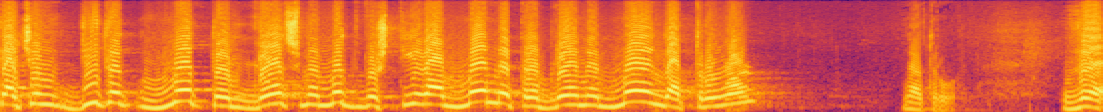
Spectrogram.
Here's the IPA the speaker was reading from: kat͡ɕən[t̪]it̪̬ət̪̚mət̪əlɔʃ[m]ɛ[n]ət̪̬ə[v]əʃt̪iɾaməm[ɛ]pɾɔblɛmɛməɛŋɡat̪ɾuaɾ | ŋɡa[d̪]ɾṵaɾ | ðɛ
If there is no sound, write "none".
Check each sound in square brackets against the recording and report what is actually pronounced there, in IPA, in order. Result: d̪, m, m, v, ɛ, t̪

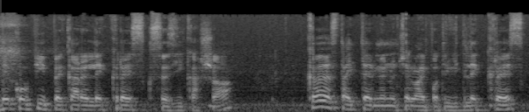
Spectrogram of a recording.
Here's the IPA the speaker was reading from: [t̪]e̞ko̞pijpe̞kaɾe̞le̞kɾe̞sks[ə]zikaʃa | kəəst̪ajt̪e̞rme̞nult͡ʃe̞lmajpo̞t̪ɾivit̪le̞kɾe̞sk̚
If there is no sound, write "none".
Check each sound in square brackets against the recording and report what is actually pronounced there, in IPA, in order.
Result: d̪, ə

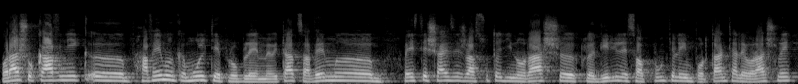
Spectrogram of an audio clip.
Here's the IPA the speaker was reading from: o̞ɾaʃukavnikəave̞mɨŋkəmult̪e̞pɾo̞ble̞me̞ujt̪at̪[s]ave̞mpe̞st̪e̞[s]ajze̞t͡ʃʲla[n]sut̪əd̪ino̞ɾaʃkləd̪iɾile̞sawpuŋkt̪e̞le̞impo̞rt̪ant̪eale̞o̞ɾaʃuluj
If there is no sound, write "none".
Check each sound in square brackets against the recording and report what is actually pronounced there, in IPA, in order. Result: s, ʃ, none

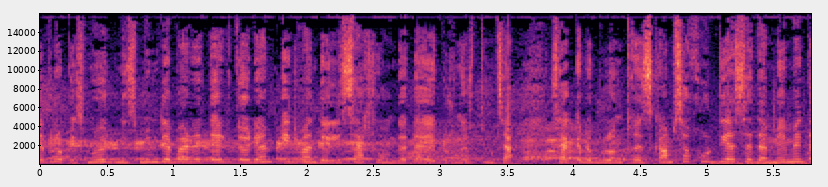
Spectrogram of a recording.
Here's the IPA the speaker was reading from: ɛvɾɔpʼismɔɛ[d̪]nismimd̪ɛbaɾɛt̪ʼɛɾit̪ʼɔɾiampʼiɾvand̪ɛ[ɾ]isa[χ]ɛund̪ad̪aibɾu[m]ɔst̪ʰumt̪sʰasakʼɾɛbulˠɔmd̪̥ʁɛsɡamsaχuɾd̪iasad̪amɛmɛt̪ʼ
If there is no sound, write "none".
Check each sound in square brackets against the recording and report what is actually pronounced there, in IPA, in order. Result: d̪, l, χ, n

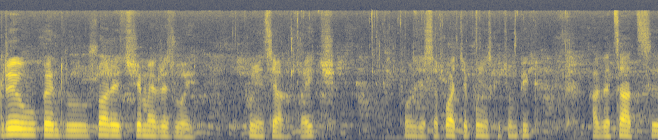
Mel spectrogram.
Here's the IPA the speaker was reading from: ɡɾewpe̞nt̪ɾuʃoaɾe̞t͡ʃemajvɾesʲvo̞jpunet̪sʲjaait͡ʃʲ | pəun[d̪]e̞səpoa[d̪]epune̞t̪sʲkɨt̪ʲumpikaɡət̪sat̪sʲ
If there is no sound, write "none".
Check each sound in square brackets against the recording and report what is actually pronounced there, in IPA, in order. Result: d̪, t̪

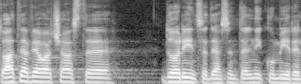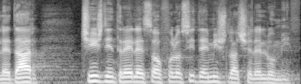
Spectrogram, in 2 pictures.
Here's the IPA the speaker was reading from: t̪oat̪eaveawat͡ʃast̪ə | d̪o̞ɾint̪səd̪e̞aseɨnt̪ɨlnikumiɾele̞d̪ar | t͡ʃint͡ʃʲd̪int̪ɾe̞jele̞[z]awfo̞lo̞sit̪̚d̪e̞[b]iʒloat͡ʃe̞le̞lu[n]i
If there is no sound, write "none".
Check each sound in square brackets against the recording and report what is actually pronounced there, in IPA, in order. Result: s, m, m

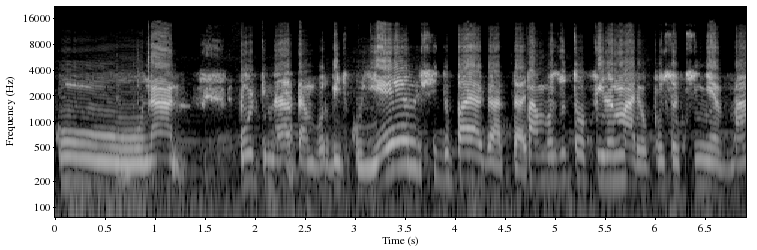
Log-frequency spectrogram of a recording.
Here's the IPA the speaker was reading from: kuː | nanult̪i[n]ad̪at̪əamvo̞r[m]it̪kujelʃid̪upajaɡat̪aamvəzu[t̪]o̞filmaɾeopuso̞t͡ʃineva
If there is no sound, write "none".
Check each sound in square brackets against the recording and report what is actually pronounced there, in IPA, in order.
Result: m, b, t̪

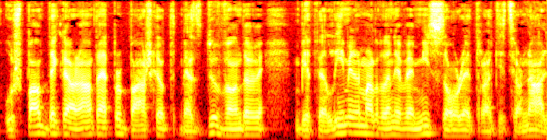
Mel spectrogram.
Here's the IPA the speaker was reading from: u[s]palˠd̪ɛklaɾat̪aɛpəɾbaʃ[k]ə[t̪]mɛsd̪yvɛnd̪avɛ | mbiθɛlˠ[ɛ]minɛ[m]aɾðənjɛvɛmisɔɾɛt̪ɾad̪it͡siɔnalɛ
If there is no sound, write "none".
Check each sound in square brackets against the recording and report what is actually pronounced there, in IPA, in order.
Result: ʃ, k, t̪, i, m

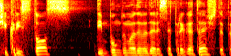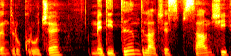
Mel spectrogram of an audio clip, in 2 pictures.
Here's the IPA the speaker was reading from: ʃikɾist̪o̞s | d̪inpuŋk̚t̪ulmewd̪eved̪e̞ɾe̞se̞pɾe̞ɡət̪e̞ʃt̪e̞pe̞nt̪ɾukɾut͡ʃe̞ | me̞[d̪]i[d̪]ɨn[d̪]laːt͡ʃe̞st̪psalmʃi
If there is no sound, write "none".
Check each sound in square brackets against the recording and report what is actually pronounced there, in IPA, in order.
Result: d̪, t̪, d̪

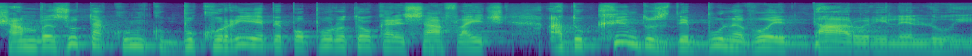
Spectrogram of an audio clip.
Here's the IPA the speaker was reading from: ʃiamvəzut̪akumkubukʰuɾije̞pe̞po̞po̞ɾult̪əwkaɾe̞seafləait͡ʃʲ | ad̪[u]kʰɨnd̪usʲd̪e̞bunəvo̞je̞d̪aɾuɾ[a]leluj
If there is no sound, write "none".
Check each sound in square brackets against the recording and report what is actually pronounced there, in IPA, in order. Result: u, i

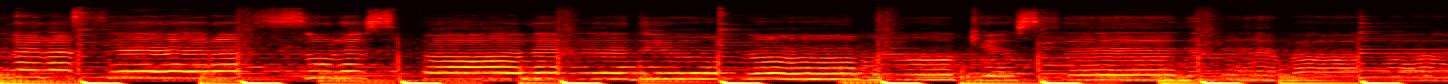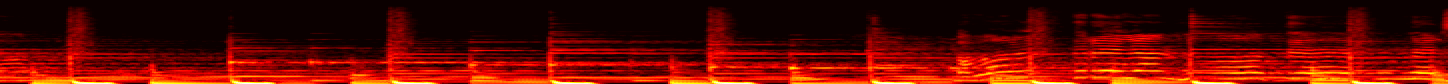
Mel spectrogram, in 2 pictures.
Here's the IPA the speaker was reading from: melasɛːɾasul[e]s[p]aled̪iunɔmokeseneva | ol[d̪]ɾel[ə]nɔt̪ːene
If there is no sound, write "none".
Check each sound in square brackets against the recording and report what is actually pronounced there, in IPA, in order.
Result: e, p, t̪, a

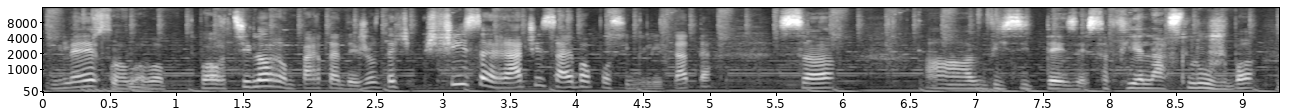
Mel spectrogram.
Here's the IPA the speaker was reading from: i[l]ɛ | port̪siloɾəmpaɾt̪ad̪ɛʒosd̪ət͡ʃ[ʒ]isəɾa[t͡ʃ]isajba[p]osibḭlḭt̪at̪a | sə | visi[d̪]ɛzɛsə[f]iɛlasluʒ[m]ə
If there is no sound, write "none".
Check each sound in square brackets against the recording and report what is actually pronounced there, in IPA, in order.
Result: l, ʃ, t͡ʃ, p, t̪, f, b

